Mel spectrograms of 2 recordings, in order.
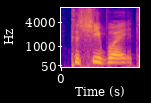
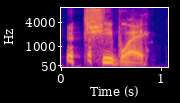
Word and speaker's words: Tshiebwe: Tshiebwe. – Tshiebwe, I think the T is silent.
